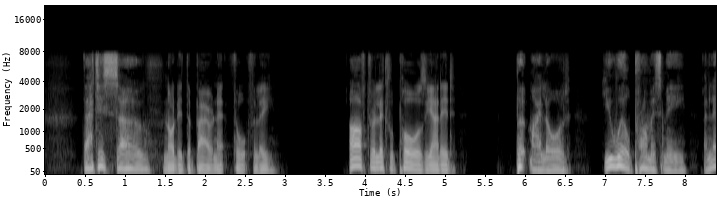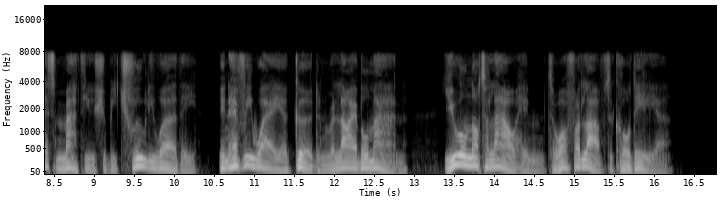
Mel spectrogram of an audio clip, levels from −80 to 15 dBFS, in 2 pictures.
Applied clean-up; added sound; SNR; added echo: none; none; none; none.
